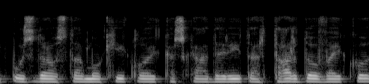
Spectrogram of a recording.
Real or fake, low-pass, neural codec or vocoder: real; 9.9 kHz; none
